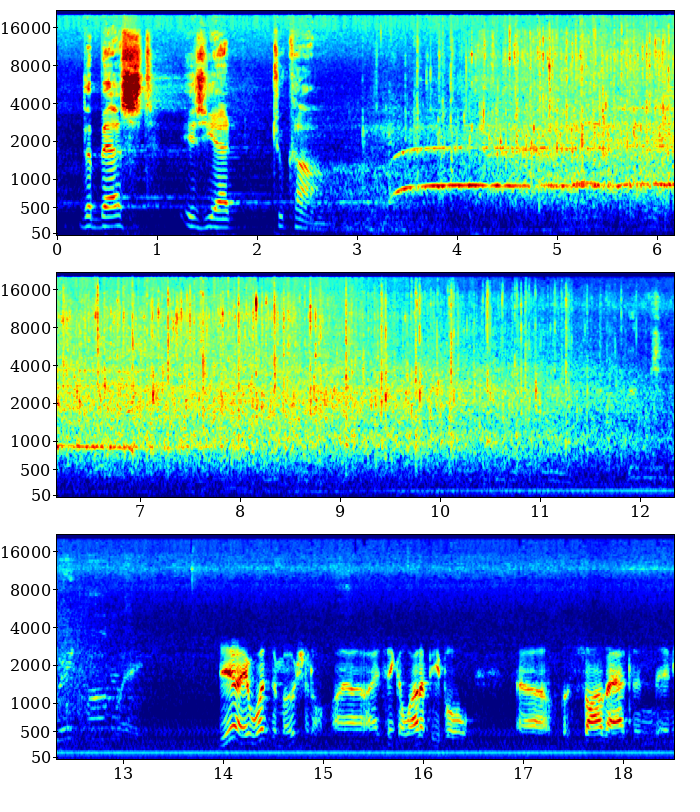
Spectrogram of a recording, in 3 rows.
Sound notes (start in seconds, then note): 3.2 audience clapping; 10.3 plane engine whirring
